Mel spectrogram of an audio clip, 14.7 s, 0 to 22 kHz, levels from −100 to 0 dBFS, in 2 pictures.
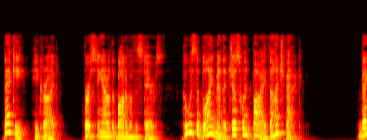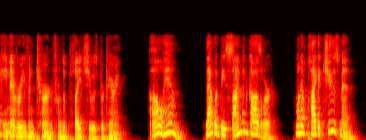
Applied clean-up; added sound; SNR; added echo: none; none; none; reverberation time 0.3 s.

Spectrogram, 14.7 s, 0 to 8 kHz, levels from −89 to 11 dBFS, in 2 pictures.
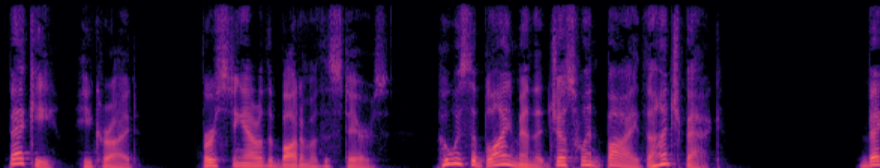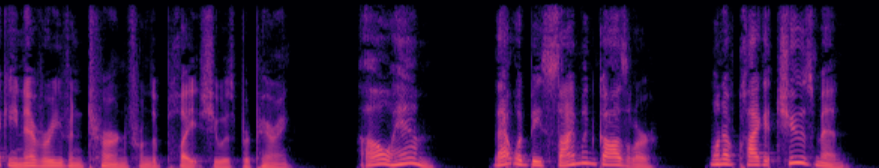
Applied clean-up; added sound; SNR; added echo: none; none; none; none.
